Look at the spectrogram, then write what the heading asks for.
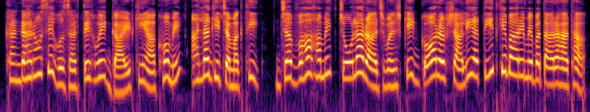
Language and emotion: Hindi, happy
